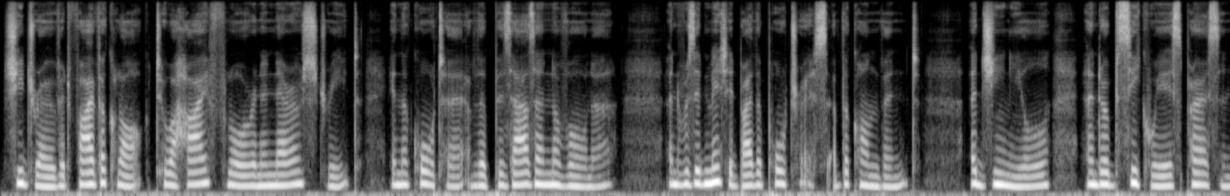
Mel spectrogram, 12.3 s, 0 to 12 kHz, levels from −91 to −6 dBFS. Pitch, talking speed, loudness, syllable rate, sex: 190 Hz, 165 wpm, -18 LUFS, 4.7 syllables/s, female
